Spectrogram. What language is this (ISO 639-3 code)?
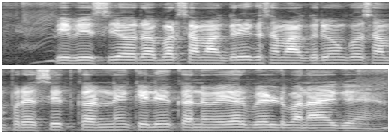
hin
